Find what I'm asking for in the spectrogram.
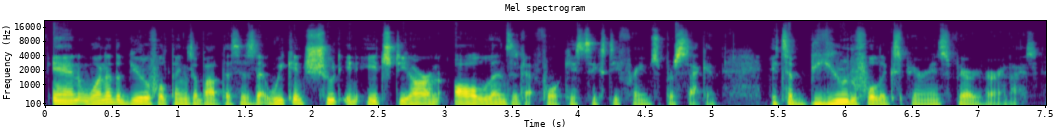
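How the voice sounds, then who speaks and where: A man's voice: on the low side, fast talker, warm tone, slightly rough. A man with a cold, giving an upbeat, informal tech product review and talking to viewers as you guys. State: getting over a cold.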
